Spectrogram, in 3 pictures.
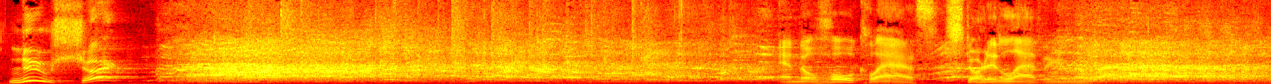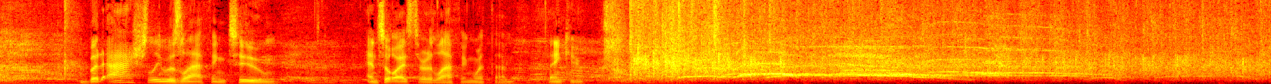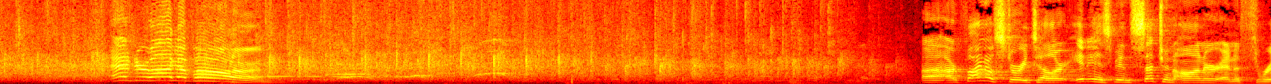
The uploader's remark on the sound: Live From Chapel Hill!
